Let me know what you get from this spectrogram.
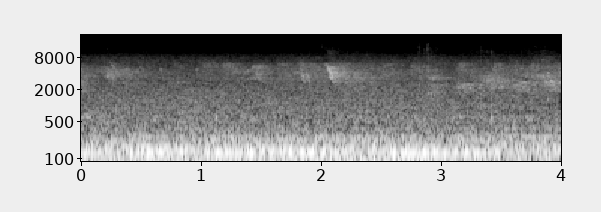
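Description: Small birds chirping in short calls several times, over a steady low hum.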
